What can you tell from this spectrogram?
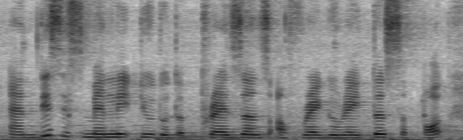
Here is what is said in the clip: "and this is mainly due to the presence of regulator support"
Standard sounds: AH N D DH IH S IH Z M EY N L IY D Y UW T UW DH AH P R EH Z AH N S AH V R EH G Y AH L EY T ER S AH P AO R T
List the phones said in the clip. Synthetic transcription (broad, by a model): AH N D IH S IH S M EY N L IY D Y UW T UW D AH P R EH Z AH N S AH F R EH G Y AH L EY T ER S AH P AO T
